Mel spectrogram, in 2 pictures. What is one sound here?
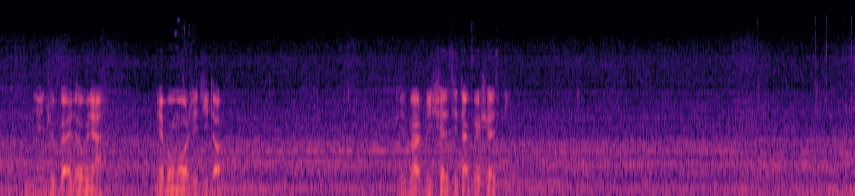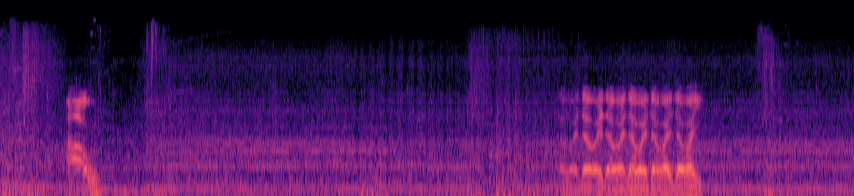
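A racing game's engine hums steadily.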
